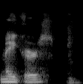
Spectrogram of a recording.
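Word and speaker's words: MACRS: It's pronounced makers and um uh it's not acceptable for financial reporting uh because it it doesn't really consider salvage value.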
